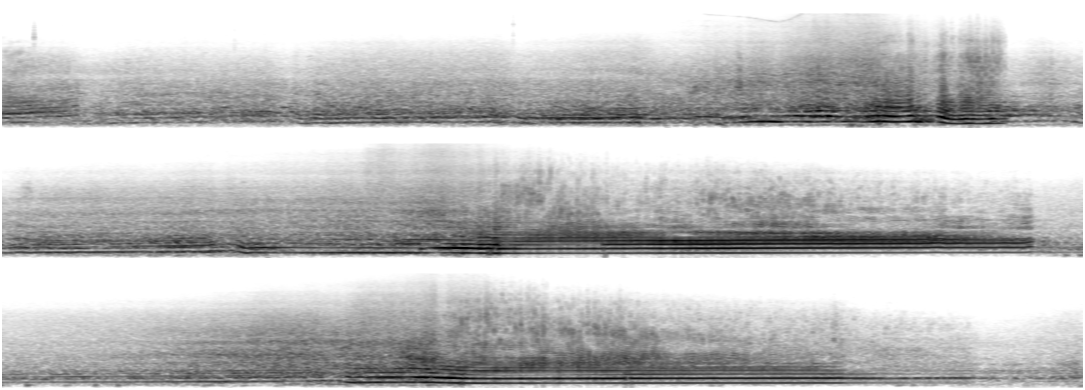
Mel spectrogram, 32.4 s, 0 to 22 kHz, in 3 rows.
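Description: BMW 120d hill-climb race car's four-cylinder turbodiesel engine under hard acceleration. Its pitch climbs through each gear and drops at every upshift as the car runs past. The sound breaks off suddenly twice and picks up again on another stretch of the climb.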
